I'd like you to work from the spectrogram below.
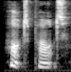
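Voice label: "hotpot", British English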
